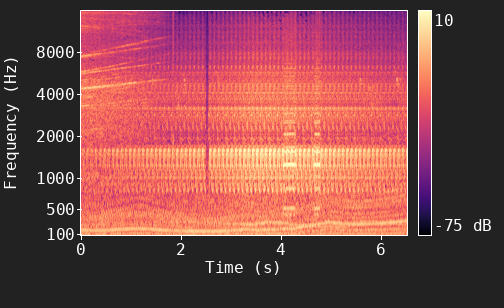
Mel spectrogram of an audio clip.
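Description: A car engine hums steadily, then revs higher.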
